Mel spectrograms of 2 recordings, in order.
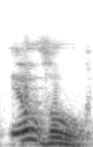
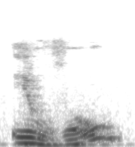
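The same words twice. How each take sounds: First: The voice falls at the end like a statement. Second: The voice rises at the end like a question. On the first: It states that the speaker is going. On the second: It asks whether the speaker is going.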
